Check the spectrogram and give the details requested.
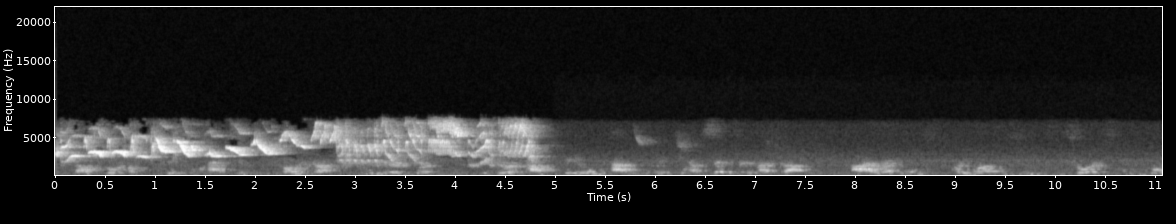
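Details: Chestnut-bellied seed-finch (towa towa), a bringle bird linked to Guyana, sings a rapid, jumbled run of high buzzy and twittering notes for about five seconds. Low human voices follow.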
